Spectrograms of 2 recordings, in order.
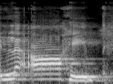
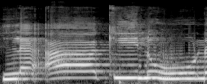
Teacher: अलिफ खड़ी जबर आ करके 1 सेकंड लंबा करेंगे। ल आ भी नहीं है, ल आ है।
